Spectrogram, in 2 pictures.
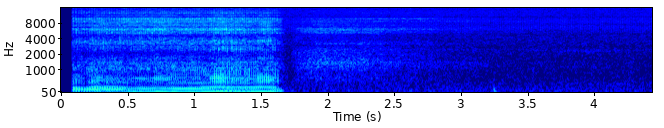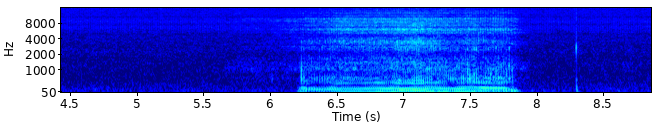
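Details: Two long, low, rumbling snores with a quiet pause between them; ordinary snoring.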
